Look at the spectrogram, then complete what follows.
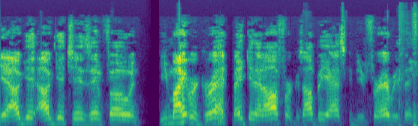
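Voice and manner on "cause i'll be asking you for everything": usual speaking voice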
